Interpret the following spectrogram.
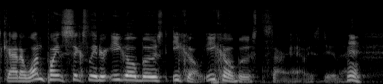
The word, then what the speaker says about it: EcoBoost: Is EcoBoost different from the EcoBoost? Yes, Yes. because one is pronounced correctly. Properly. You're Exactly. right. Who calls it Echo Boost?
